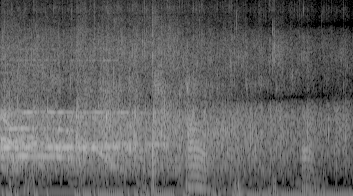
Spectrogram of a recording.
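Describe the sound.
An audience breaks into a full round of applause, a dense steady clatter of clapping that tapers off slightly, with a few indistinct voices or cheers mixed in.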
